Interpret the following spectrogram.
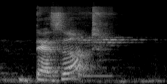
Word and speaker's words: dessert: Next is, हाँ एक ये बहुत कॉमन सा है, डेजर्ट, डिजर्ट। तो डेजर्ट आपका रेगिस्तान, DESERT, डेजर्ट। और DESSERT, इसमें आप सिलेबल किस पे स्ट्रेस करेंगे? डी, डिजर्ट, डिजर्ट बोलेगा, डिजर्ट, राइट? सो डेजर्ट, डिजर्ट।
